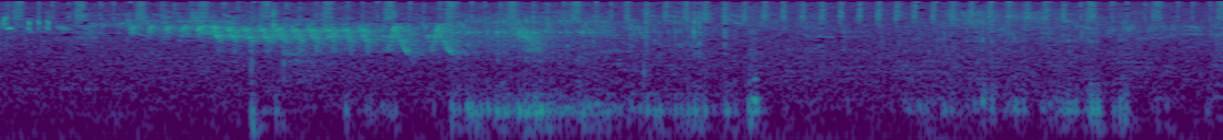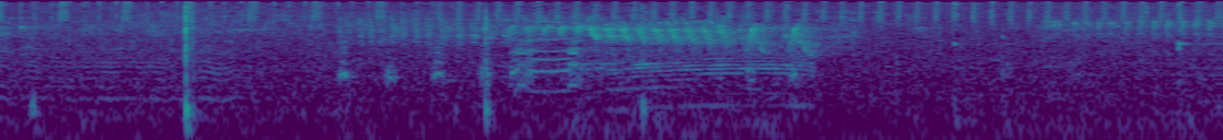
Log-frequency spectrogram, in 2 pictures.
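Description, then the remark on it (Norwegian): Chickens cluck and murmur amid a busy farmyard, with a steady buzz of flies or insects and occasional sharp knocks in the background. Nobody speaks. “You have to go to a farmyard and get yourself some fertilized chicken eggs.”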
